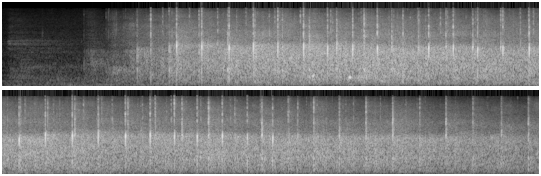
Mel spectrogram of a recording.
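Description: Audience applauding, rising about a second in after a short hush and tapering off near the end, with many single sharp claps standing out.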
